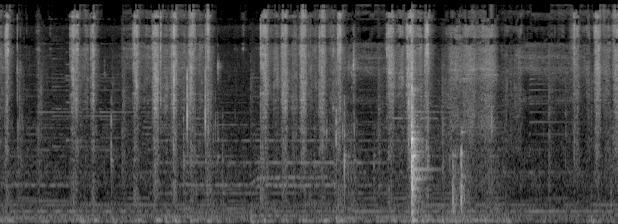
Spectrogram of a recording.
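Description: A knife chops through green potato stems on a cutting board, with irregular clusters of crisp taps and thuds, and one sharp louder strike partway through.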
